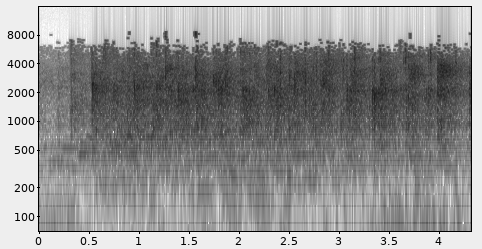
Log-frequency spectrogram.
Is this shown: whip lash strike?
no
